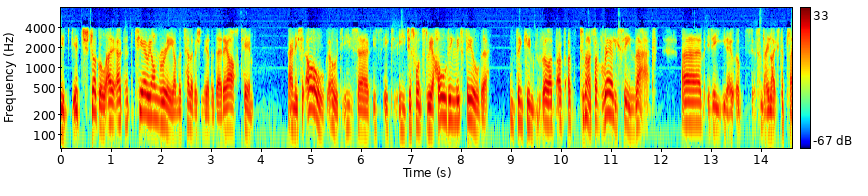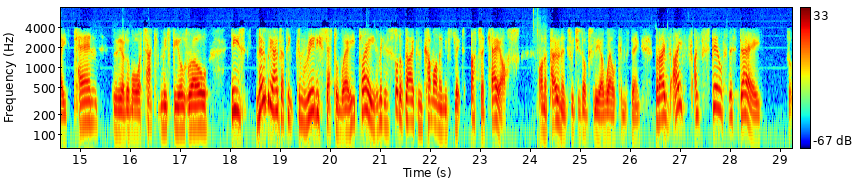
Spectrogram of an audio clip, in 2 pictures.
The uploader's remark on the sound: on the phone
